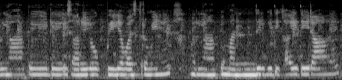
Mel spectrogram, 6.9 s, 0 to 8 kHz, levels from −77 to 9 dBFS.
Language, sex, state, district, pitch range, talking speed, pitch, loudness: Hindi, female, Uttar Pradesh, Shamli, 215-225 Hz, 155 wpm, 220 Hz, -13 LUFS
